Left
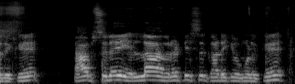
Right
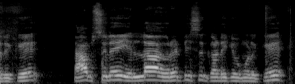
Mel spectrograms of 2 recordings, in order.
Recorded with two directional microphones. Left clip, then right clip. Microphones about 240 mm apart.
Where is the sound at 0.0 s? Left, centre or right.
Right.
